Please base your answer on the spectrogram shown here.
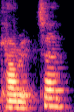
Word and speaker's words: character: Converted character following his contact with the organisation. So CNV RTD. Character, the H is silent, remember, so it's C, R, C and T doubles for R.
